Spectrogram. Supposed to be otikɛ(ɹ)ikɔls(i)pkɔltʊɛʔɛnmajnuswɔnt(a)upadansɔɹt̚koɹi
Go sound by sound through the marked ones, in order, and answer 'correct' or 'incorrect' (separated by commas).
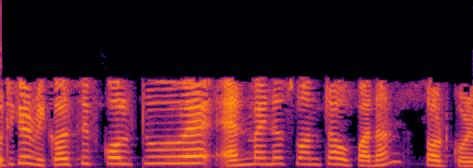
correct, correct, correct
